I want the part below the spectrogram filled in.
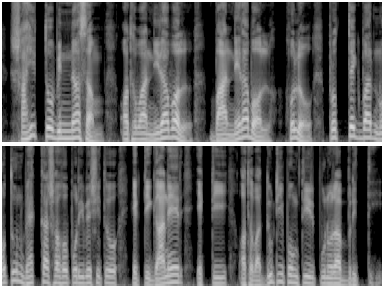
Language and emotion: Bengali, neutral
